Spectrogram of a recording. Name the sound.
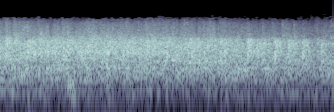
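audience clapping applause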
